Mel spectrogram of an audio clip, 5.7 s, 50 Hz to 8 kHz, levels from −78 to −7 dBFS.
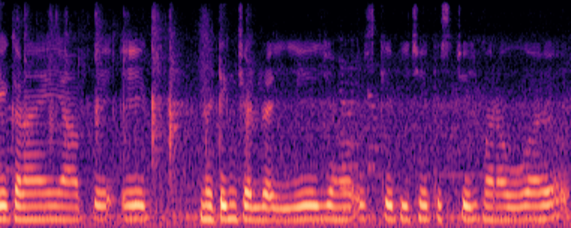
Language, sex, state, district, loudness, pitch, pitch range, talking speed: Hindi, female, Chhattisgarh, Raigarh, -22 LUFS, 175 Hz, 170-175 Hz, 155 wpm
